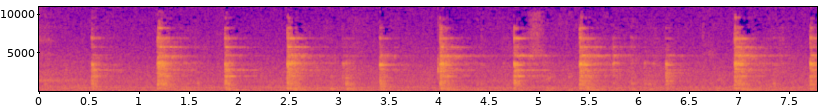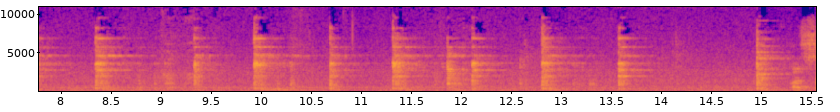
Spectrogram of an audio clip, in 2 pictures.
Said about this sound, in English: hit the drill steel with the hammer, and rotate the steel 1/4 turn after each blow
